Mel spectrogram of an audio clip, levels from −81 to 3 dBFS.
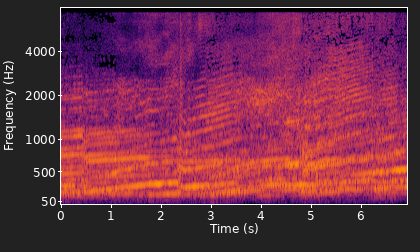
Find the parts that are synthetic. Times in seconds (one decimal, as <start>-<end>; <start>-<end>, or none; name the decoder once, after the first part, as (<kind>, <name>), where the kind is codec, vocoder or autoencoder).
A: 1.1-2.9 (codec, DAC); 3.6-4.8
